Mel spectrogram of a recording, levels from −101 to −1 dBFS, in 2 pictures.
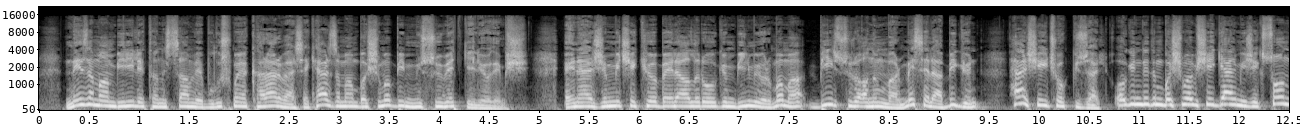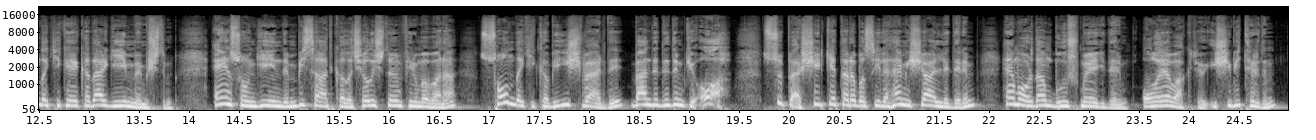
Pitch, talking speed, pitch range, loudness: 170 Hz, 190 wpm, 145-195 Hz, -15 LUFS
